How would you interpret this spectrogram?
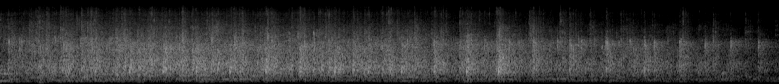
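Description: An audience applauds steadily, a dense wash of many hands clapping at once, holding strong for several seconds before gradually thinning and tapering off toward the end.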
